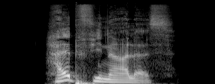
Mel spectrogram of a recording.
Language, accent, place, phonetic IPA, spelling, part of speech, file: German, Germany, Berlin, [ˈhalpfiˌnaːləs], Halbfinales, noun, De-Halbfinales.ogg
- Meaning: genitive singular of Halbfinale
